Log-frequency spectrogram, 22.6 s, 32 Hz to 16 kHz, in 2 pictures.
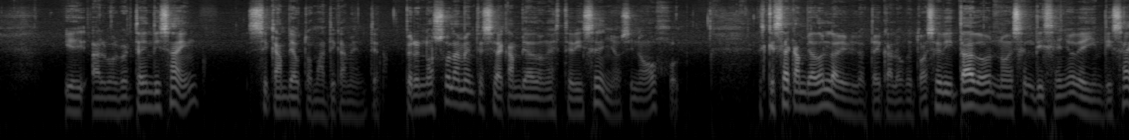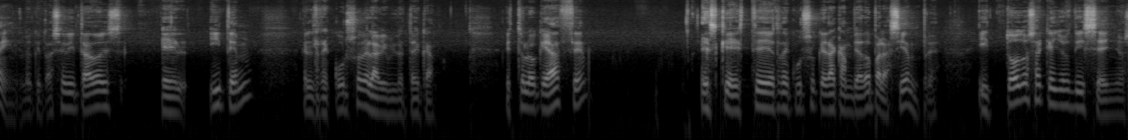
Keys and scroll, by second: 0.3 super+Tab.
